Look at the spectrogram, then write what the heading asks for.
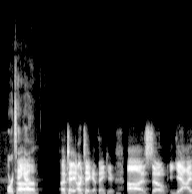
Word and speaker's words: Ortega: Ortega, thank you.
